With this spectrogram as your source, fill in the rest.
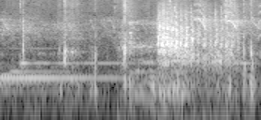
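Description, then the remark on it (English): A horse's hooves clip-clop in a steady rhythm, then a loud, bright whinny rises and trembles over the footsteps before they continue alone. It is the Emperor's finest horse, given to Mulan. “And please take my finest horse with you.”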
